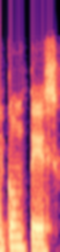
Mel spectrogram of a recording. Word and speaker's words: Contés: Mi nombre es Miguel Contés con acento en la E.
